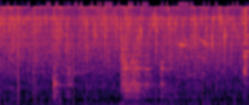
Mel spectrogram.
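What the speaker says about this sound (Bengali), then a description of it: "এখন বেশ কিছুক্ষণ সময় নিয়ে পেঁয়াজটা একটু নাড়াচাড়া করে লাল লাল আমি ভেজে নেব।" Chopped onion frying in white oil in a pan for a chicken and potato dish, loud continuous sizzling with repeated spoon scrapes and stirring knocks, close and without talk.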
